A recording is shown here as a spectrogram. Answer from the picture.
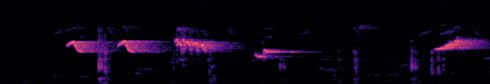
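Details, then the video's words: Female greater green leafbird, a Banyuwangi bird, giving calls that stir a male's breeding drive: five or six strong, drawn-out whistles, flat or gently falling, with the last rising, separated by soft clicks. "KICAU CUCAK IJO BETINA GACOR || NAIKAN BIRAHI JANTAN"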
